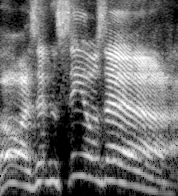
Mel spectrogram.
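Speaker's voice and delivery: very high, loud, swooping cartoonish French accent. Mocking an actor's accent in The Walk, with a Pepe Le Pew accent. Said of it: "instead of a French accent, be Pepe Le Pew".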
